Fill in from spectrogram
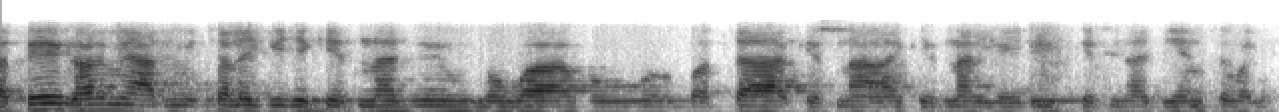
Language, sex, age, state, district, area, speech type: Maithili, male, 30-45, Bihar, Sitamarhi, urban, conversation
